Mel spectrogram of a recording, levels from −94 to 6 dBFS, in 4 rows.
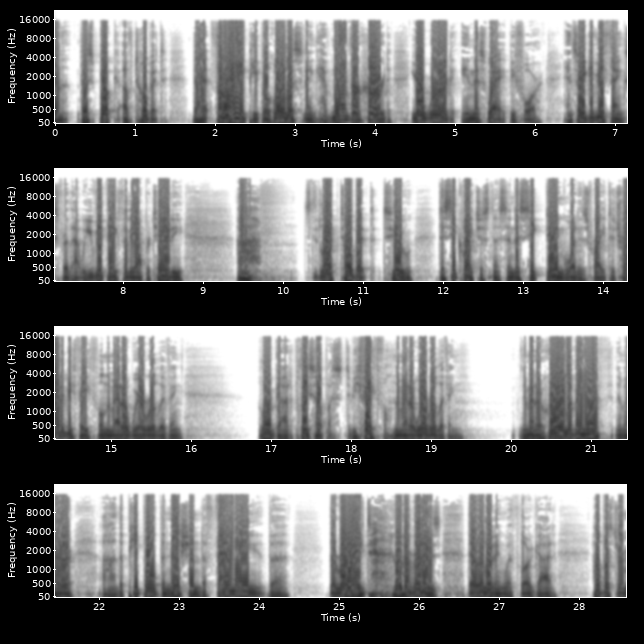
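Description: Speech, and across the whole clip its loudest syllables break into violent cracks caused by integer overflow. The signal was driven about 10 dB past the largest value the integer format can hold, and instead of being limited, each peak that went over wrapped around to the opposite extreme. Only a small share of samples, around 2 percent, cross that line. Clipping would flatten those peaks into a buzzy distortion, but here every excursion swings across the full range, producing much sharper snaps.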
